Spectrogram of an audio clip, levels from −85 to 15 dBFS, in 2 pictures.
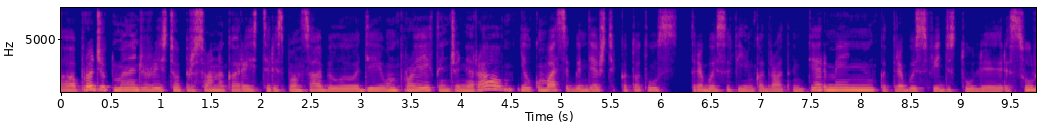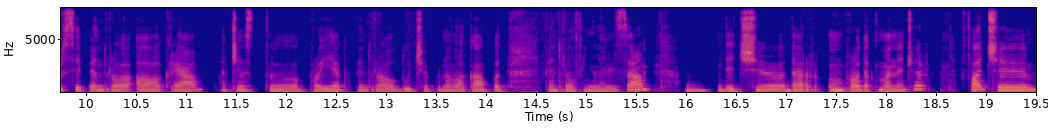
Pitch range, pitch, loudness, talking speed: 185-225 Hz, 200 Hz, -27 LUFS, 155 wpm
